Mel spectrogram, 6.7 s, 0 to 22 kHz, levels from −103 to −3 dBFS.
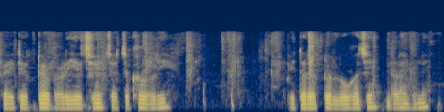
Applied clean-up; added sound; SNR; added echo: none; none; none; none.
